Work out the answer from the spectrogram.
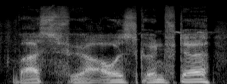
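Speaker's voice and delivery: very low, grumbling, dragon-like growl. Narrator voicing Herbert answering Oskar's request, grumbling. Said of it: "Brummt Herbert".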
